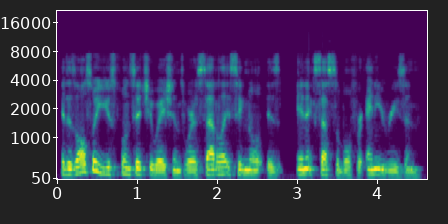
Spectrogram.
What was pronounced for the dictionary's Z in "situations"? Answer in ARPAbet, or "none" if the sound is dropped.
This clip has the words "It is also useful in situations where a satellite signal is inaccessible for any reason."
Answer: Z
